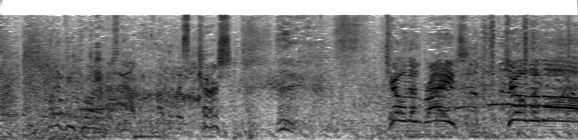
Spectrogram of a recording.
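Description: A man shouts angrily up close.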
